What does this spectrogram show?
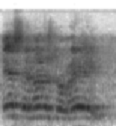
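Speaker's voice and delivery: high, loud, drawn-out rejection; slow, emphatic roar of refusal; enraged mob shouting. Acted. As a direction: shout it like an inflamed crowd. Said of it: "la turba enardecida gritaba".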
